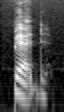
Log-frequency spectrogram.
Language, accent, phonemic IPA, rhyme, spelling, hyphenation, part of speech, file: English, General American, /bɛd/, -ɛd, bed, bed, noun / verb, En-us-bed.ogg
- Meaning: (noun) 1. A piece of furniture, usually flat and soft, on which to rest or sleep 2. A piece of furniture, usually flat and soft, on which to rest or sleep.: A mattress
